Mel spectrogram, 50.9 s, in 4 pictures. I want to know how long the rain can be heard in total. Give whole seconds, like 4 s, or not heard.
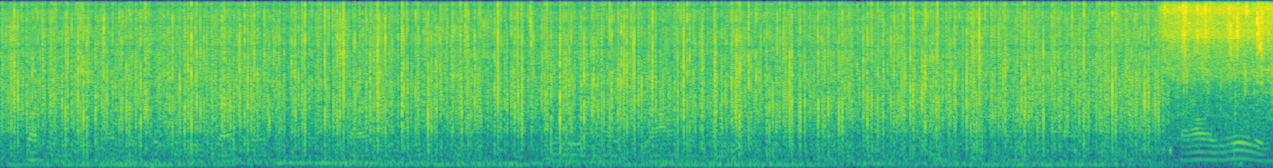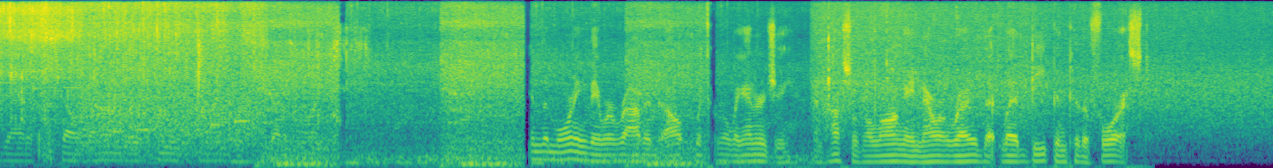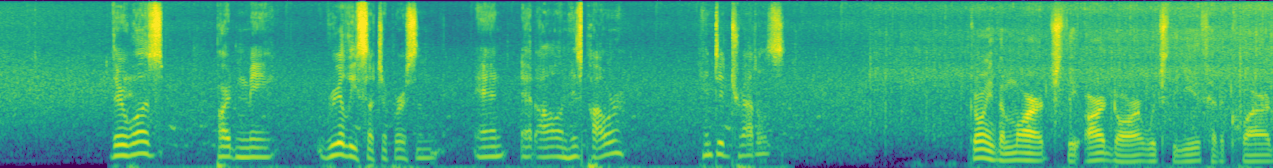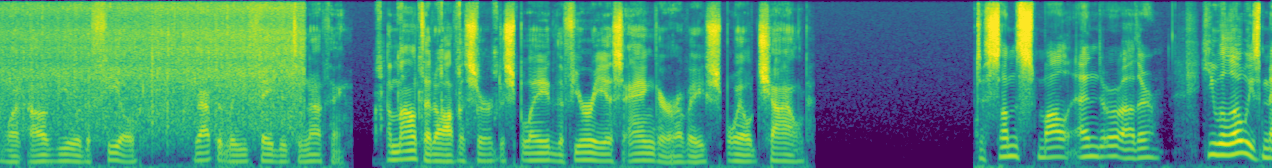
41 s.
